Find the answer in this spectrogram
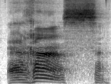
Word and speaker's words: Reims: Donc, E-I-M se prononce 1 et on prononce la lettre S. Reims.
